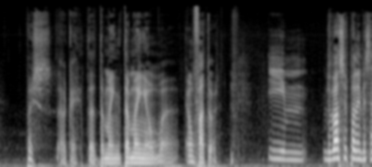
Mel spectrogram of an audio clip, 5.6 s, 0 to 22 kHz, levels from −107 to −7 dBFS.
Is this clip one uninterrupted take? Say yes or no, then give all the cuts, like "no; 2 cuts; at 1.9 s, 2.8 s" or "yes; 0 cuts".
yes; 0 cuts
